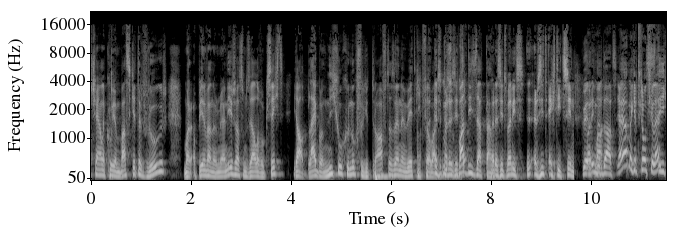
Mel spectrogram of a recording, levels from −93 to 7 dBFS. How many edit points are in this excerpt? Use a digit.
1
